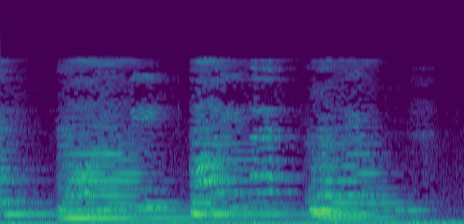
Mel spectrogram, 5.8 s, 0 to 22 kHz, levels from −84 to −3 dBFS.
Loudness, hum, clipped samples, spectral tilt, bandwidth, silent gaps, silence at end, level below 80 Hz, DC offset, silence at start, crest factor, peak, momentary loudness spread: -33 LUFS; none; under 0.1%; -7 dB/octave; 7.8 kHz; none; 0 s; -50 dBFS; 0.7%; 0 s; 16 dB; -16 dBFS; 14 LU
